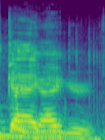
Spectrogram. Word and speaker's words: Guyger: It's Geiger. Geiger? Ah, shit. I ain't gonna say that. Yeah, you tried to. I ain't gonna let you pick it up. Botham Jean. Wait, what's the name? Amber what? Geiger.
